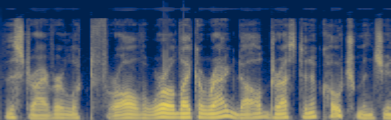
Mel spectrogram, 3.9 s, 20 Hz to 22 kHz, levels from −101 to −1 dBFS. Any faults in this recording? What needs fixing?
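No faults can be heard anywhere in the speech. Nothing needs to be fixed.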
